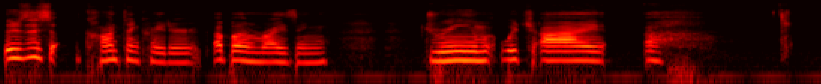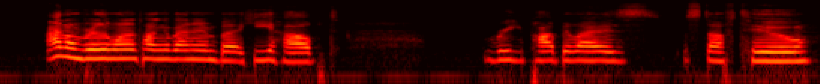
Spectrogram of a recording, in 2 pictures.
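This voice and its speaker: A woman's voice: medium pitch, flat delivery, slow, pauses often, clear, resonant tone, dry recording. A young adult woman vlogging in a rambling casual chat, interrupting herself and swearing, as she starts to lose her voice. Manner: rambling, self-interrupting, swears and laughs often.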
